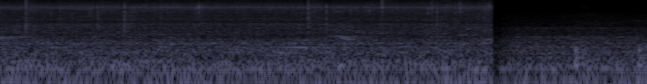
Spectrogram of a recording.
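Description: Fasting-day potato patties fry in a pan over a fairly high flame, giving a steady, loud crackling sizzle that runs unbroken for most of the time and then drops sharply to a quieter hiss near the end.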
